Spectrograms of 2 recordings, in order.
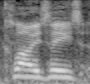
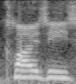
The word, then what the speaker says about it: Closey's: Brucey, is it Closey's or Closest, do you reckon? Well, I think it's pronounced Closey's Supermarket, and look, many thanks to the guys down there at Closey's bringing us today's coverage.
